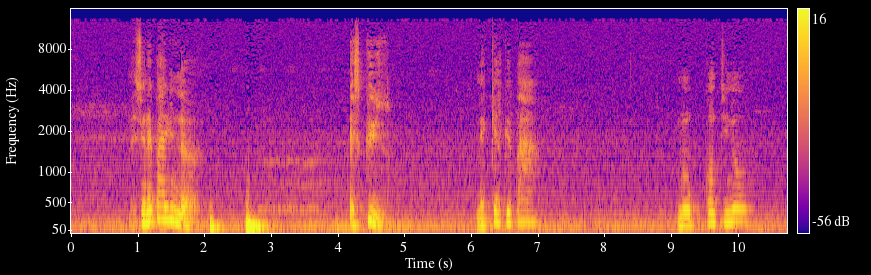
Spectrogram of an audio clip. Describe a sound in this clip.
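An elderly man speaks calmly and slowly in short phrases, close to a microphone.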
